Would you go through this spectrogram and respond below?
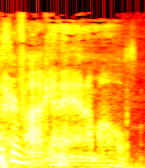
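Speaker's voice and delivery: hushed, imitated magician's whisper; mock-wounded whisper; retold whisper. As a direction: whisper it as if crushed. Repeats the beaten magician's line.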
